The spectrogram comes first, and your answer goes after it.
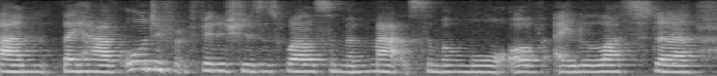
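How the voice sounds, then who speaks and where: Her delivery is monotone and flat at a moderate pace. Noticeable background noise and audible room echo surround the woman's voice. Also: medium pitch for a woman. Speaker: beauty vlogger. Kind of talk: product review monologue.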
